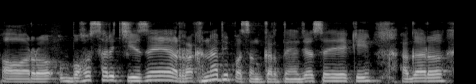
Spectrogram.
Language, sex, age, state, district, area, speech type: Urdu, male, 18-30, Uttar Pradesh, Siddharthnagar, rural, spontaneous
